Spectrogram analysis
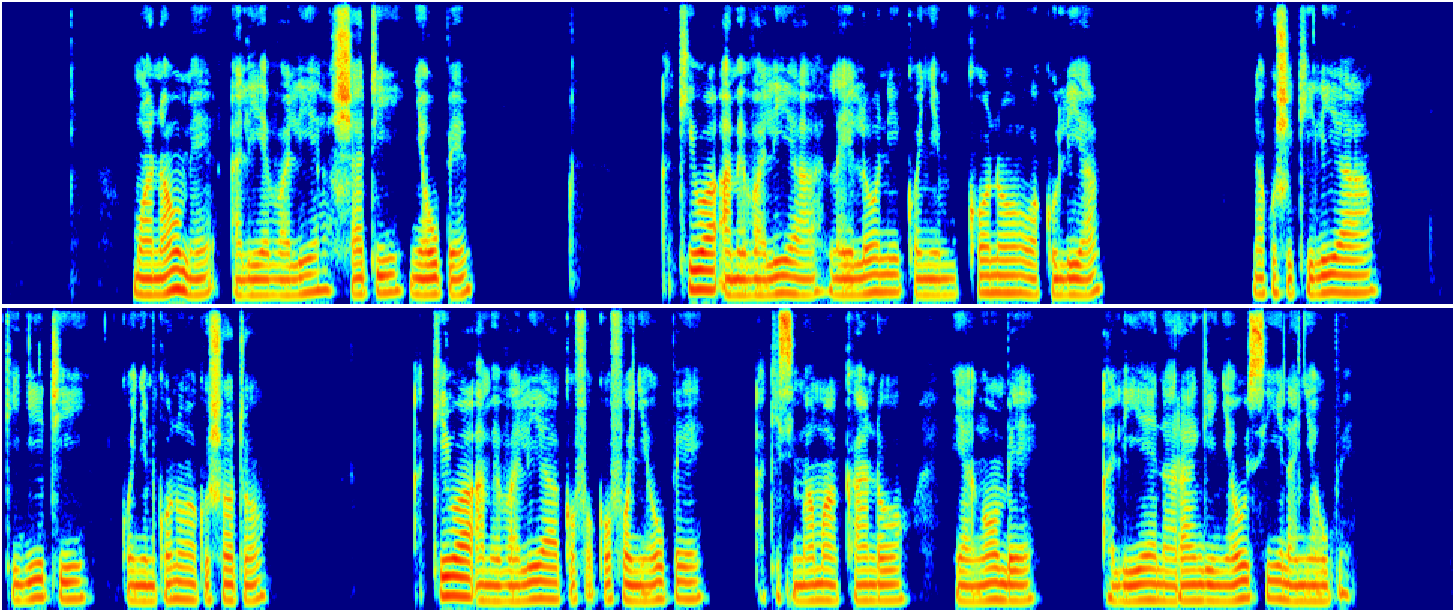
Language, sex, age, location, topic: Swahili, male, 18-24, Mombasa, agriculture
